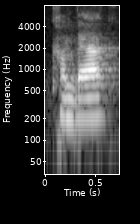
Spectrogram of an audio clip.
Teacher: people think the first one's not stressed but they're both stressed but back sounds more prominent because it carries the tonic stress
